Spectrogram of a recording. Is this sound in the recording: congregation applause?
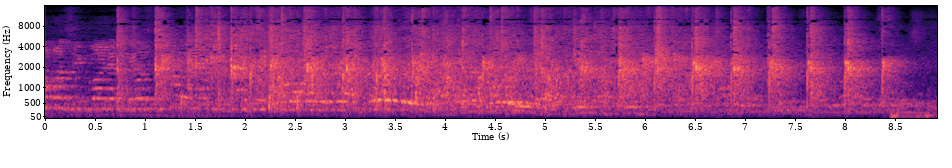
yes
